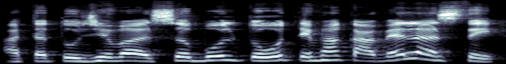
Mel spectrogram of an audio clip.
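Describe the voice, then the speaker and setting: A woman narrates a TV serial episode as a chatty voice-over recap, talking straight to her viewers. Her voice sits a little high and friendly in manner. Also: a little fast. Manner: chatty, addresses viewers directly. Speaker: TV serial reviewer.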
